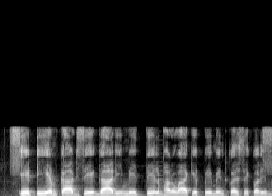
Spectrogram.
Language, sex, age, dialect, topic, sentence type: Bhojpuri, male, 18-24, Southern / Standard, banking, question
